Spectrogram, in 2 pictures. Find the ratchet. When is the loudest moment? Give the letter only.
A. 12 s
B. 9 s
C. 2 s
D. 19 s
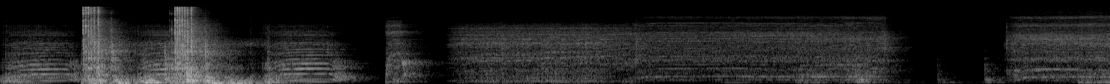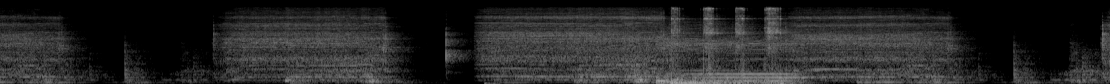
C.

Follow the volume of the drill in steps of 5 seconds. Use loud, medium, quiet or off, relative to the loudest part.
loud, medium, loud, loud, loud.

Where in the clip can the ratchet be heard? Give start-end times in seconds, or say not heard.
0.8-2.7, 17.6-19.1.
